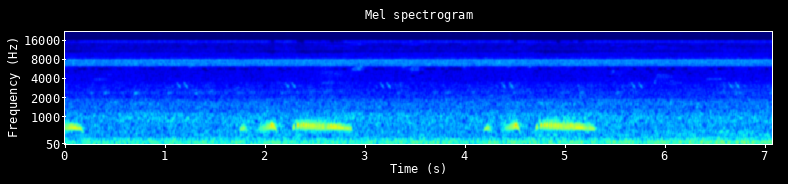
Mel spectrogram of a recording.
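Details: Distant spotted dove: two soft phrases of short notes, each ending in a drawn-out coo, half masked by broad background noise and a steady high hum.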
